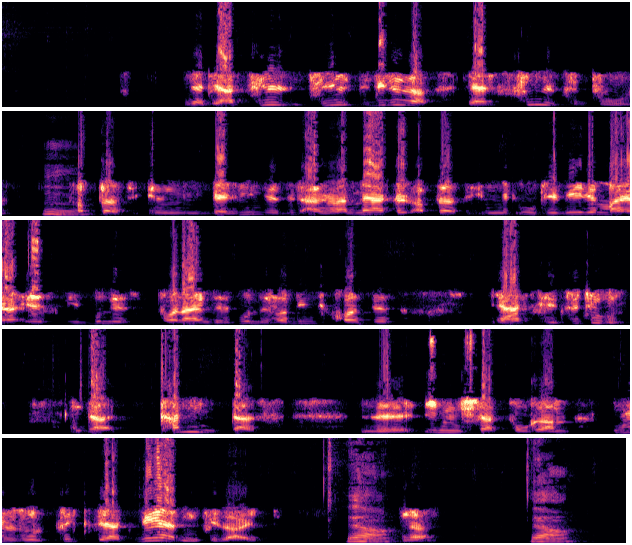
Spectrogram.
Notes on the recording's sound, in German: Findet urlaubsbedingt in dieser Woche wieder per Telefon-Schalte statt. Dieses Mal zur Hälfte live aus Wien.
